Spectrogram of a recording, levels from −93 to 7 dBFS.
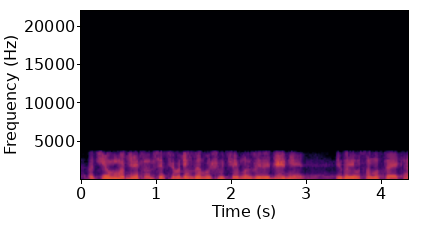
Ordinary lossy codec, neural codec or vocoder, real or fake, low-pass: AAC, 32 kbps; codec, 16 kHz in and 24 kHz out, 0.6 kbps, FireRedTTS-2 codec; fake; 3.6 kHz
